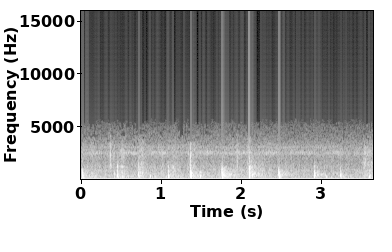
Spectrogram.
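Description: Footsteps of police officers walk steadily up to the front door of a building in the middle of a field, about a dozen crisp, evenly spaced steps with a mild uneven pairing, moderately loud over a low background hiss.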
